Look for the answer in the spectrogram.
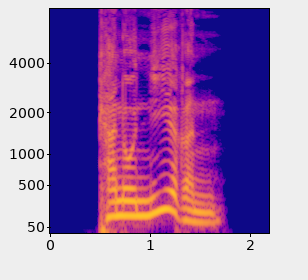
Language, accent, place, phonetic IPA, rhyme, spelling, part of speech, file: German, Germany, Berlin, [kanoˈniːʁən], -iːʁən, Kanonieren, noun, De-Kanonieren.ogg
- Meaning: dative plural of Kanonier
